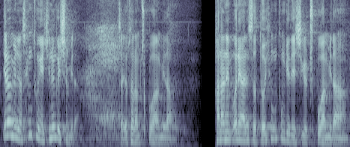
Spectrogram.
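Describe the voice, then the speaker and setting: Lively, joking middle-aged man. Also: a little high, quick pace, slight background noise. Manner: lively, joking, leads the congregation in repeating phrases. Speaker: guest speaker, doctor giving testimony. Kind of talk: humorous church testimony.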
